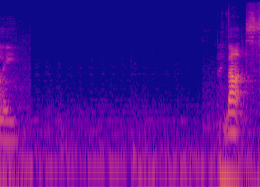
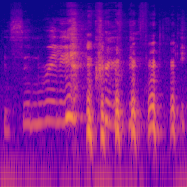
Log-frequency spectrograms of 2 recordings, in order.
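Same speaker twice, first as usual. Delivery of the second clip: higher, louder mock question through laughter; amused imitation; 7 semitones higher, 8 dB louder than usual. Teasing the co-host with their own past question, laughing imitation. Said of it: "and you were like".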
